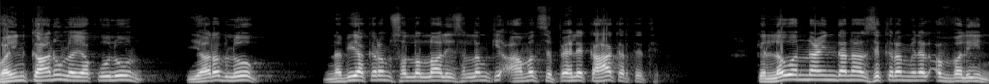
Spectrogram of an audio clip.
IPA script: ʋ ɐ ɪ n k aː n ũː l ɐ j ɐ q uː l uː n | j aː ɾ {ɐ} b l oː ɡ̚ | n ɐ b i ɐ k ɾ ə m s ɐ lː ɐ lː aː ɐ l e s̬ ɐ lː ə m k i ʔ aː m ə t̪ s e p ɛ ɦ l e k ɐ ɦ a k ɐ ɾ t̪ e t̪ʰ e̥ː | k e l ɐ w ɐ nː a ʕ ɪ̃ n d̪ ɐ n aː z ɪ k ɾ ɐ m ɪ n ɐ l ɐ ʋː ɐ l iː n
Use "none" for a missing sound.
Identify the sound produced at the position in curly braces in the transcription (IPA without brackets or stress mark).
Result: ɐ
